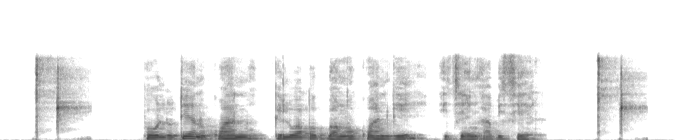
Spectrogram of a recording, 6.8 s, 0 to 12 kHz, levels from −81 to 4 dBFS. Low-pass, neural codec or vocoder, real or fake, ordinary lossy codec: 7.2 kHz; codec, 16 kHz, 16 kbps, FreqCodec, smaller model; fake; none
